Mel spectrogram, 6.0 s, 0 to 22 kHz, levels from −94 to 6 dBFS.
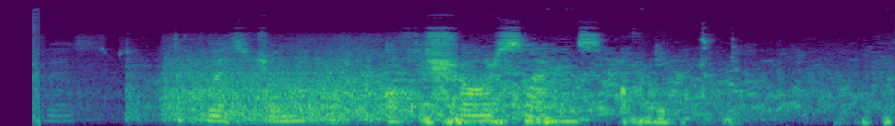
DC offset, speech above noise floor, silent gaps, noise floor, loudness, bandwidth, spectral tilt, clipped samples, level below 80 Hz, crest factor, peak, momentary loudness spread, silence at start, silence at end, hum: under 0.1%; 31 dB; none; -47 dBFS; -17 LUFS; 9.2 kHz; -5.5 dB/octave; under 0.1%; -50 dBFS; 18 dB; 0 dBFS; 22 LU; 0.2 s; 0 s; none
